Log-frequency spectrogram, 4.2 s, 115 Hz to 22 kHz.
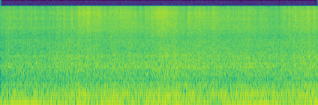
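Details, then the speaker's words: Ford Fairmont V8 at idle: a loud, lumpy idle carrying a loose metallic rattle from an exhaust cutout valve that had been bent after hitting the ground and straightened, with a sunken bearing and rusty parts. "I had to go back in and bend everything straight and get it all to work again, but as the car was running, it was rattling like crazy. It was driving me nuts."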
